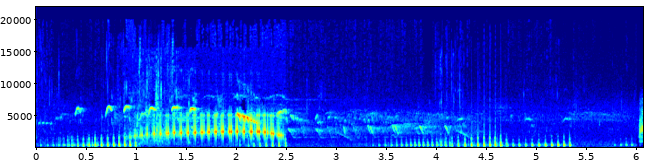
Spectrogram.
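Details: Bright green tree frog with poisonous skin, potent defensive toxin and adhesive toe pads, in the Congo rainforest; pulsed trilling bursts near a low tone, with a rising buzzy trill in the middle, and other amphibian voices around a watery setting.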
